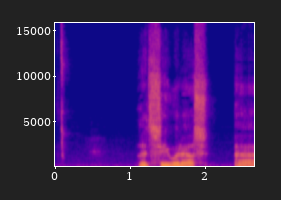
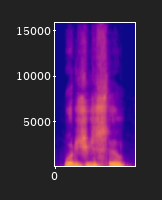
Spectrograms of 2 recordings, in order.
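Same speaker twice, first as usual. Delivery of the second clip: much higher, incredulous demand; escalated retold confrontation; 10 semitones higher, 3 dB louder than usual. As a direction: repeat the question in high-pitched outrage.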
